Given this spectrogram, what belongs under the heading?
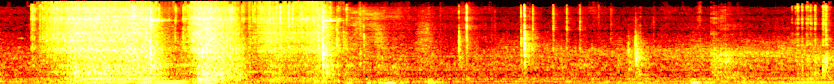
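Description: Domestic sewing machine stitching a placket zipper set, loud rapid whirring bursts at first, then easing into quieter intermittent runs with small clicks and pauses.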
